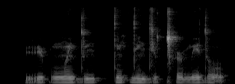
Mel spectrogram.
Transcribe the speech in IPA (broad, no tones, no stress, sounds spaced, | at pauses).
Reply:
rʲ ə˞ p ɘ ŋʷ ẽ lʲ d u nʲ tː ĩ t d ĩ dʲ o ǀʰ ə˞ m e d o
